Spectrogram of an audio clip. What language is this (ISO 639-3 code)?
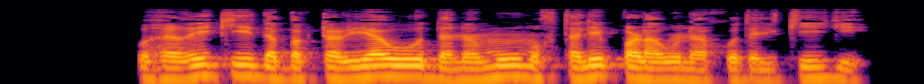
pus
